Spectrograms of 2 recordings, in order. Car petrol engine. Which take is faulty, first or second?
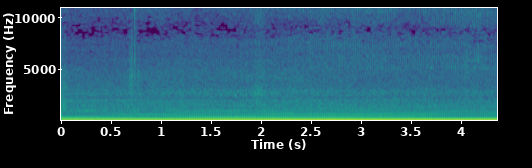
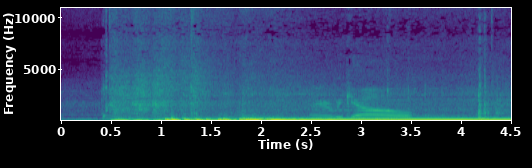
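first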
